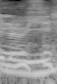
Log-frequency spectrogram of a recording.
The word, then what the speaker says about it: chéloïde: On peut prononcer Non, c'est kéloïde kéloïde.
